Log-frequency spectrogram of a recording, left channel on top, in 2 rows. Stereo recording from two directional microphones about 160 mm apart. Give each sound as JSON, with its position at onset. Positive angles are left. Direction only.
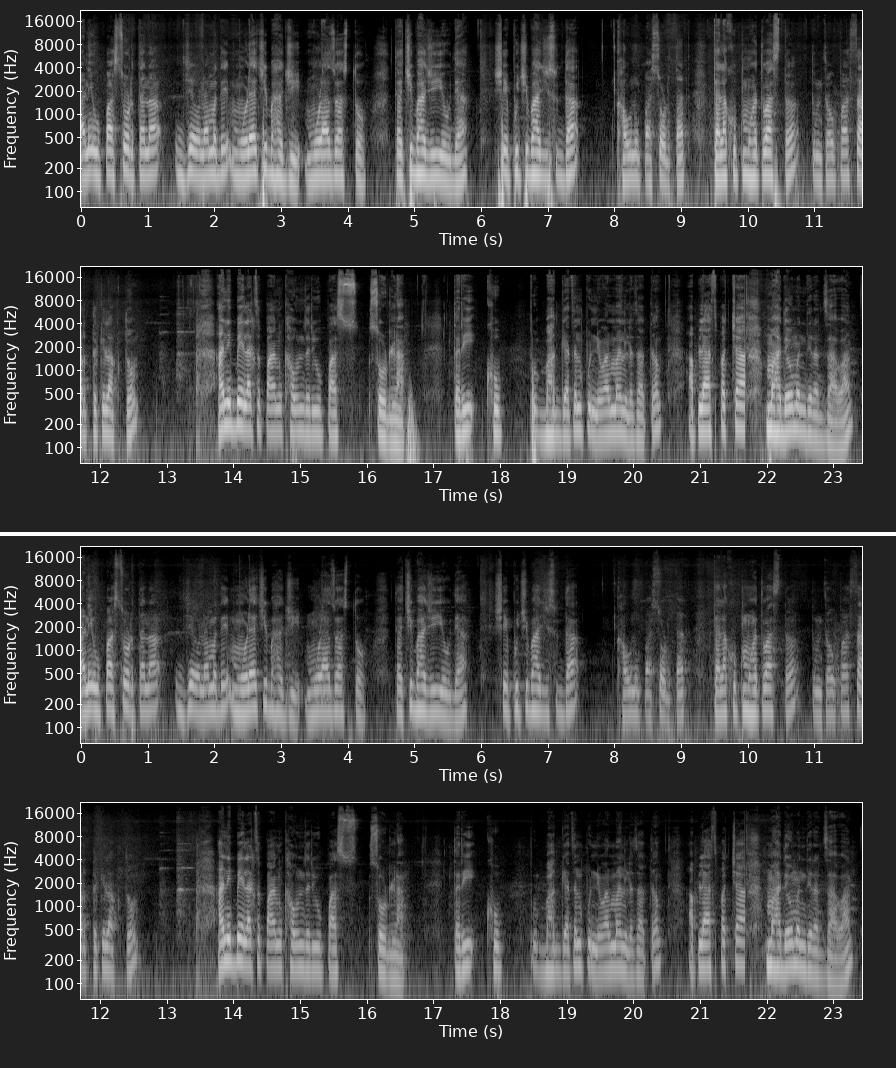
{"t": 0.0, "sound": "speech", "side_deg": -5}
{"t": 0.3, "sound": "speech", "side_deg": 15}
{"t": 0.9, "sound": "speech", "side_deg": 50}
{"t": 1.9, "sound": "speech", "side_deg": 30}
{"t": 2.2, "sound": "speech", "side_deg": 5}
{"t": 2.5, "sound": "speech", "side_deg": 25}
{"t": 3.4, "sound": "speech", "side_deg": 30}
{"t": 7.9, "sound": "speech", "side_deg": 60}
{"t": 9.5, "sound": "speech", "side_deg": 40}
{"t": 10.1, "sound": "speech", "side_deg": 25}
{"t": 10.3, "sound": "speech", "side_deg": 45}
{"t": 13.4, "sound": "speech", "side_deg": 30}
{"t": 22.4, "sound": "speech", "side_deg": 10}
